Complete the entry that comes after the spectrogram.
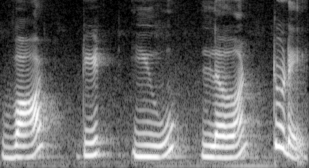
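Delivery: very slow, low, every word isolated. Shown as a demonstration. Teacher modelling an after-school question for learners, word by word.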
